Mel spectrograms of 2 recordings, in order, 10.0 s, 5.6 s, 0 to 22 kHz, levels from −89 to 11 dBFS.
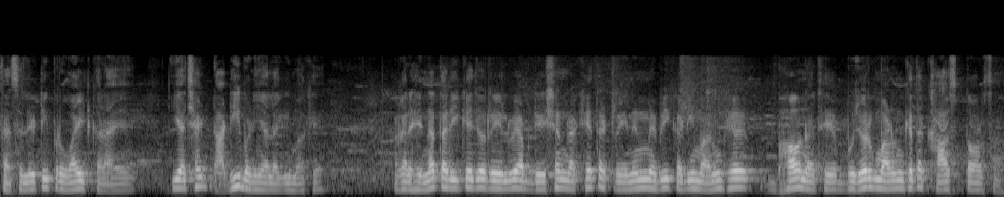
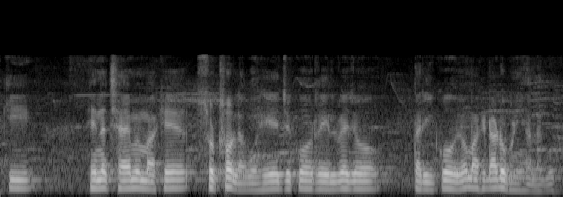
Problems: constant background noise, echo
